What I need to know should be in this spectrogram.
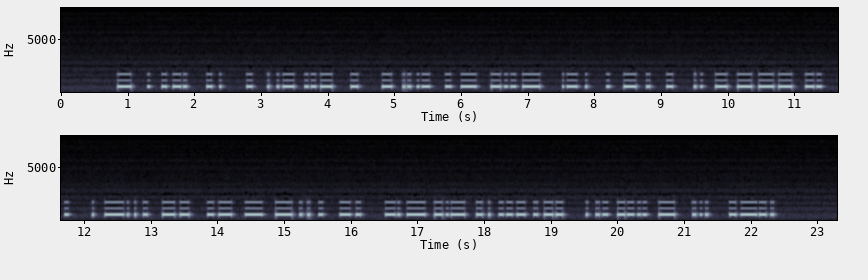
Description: Beeps of irregular length. There is no code.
